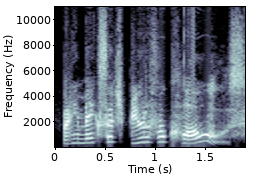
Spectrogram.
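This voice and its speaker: A woman's voice: extremely high pitch, moderate pace, fairly bright tone, no room sound. An actress playing a bubbly, boy-crazy young American woman in a video game, gushing and playfully dramatic. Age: young adult.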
